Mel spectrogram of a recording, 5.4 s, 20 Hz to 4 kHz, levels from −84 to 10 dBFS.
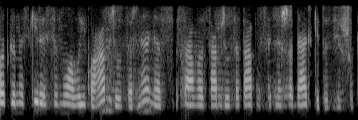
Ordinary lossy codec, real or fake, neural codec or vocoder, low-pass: AAC, 16 kbps; real; none; 3.6 kHz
